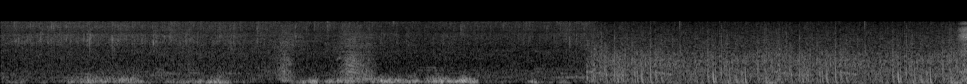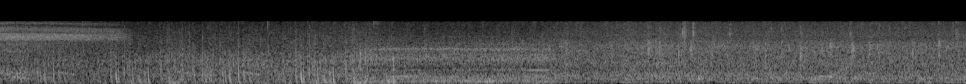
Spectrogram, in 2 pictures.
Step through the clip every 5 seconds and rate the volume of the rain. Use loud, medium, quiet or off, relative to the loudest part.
medium, medium, loud, loud.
